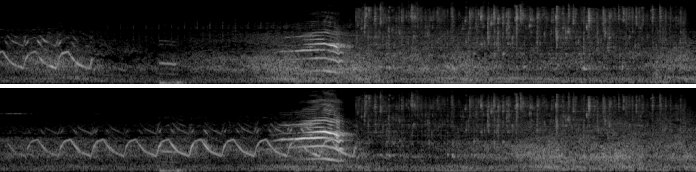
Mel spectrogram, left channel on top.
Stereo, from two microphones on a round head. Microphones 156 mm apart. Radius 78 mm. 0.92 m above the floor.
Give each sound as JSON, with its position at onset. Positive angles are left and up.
{"t": 1.6, "sound": "a cat meowing", "side_deg": 35, "distance_m": 0.6}
{"t": 3.5, "sound": "dripping", "side_deg": 15, "distance_m": 1.9}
